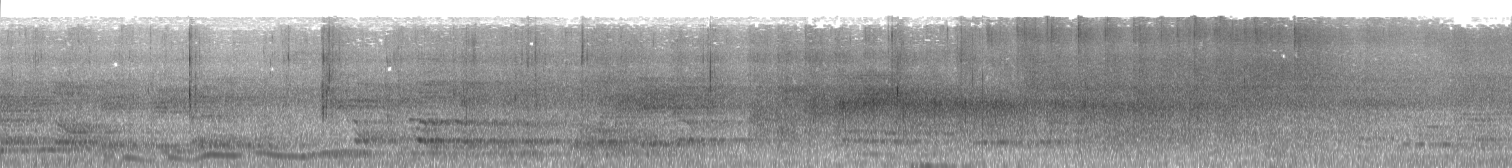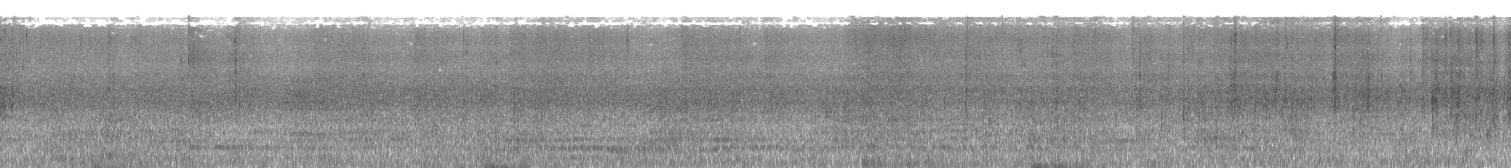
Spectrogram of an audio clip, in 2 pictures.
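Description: Indoor swimming pool sound: water splashing from a swimmer's freestyle strokes, with distant voices echoing in the hall, clearest in the first few seconds.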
